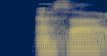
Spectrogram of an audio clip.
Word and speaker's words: Nassau: So we're going to go stay in Nassau. Is that how you say it? – Nassau, yeah.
